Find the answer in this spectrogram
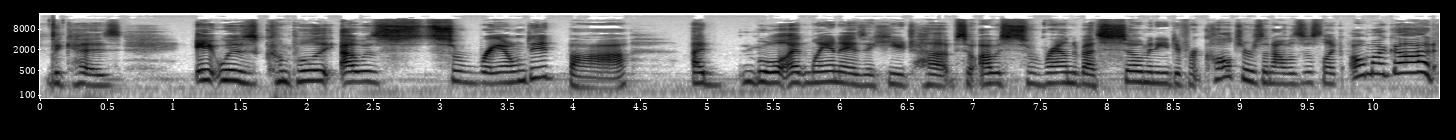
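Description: A woman's voice: a little high, slight background noise. A woman co-hosting a podcast, telling candid stories in a casual chat, swearing freely. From Southern US. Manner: candid, swearing, animated storytelling. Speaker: podcast co-host.

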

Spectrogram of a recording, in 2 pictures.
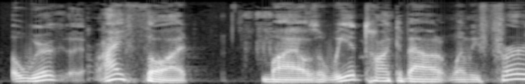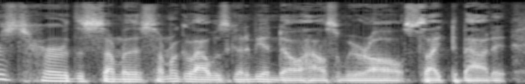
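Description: Deep-voiced enthusiastic man, podcast co-host. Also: a little mellow, husky, dry recording. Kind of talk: casual chat about sci-fi TV.

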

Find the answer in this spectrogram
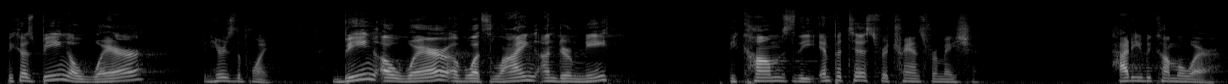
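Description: A man preaching a sermon in a calm, conversational way that rises into emphatic questions. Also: a little high, slow, long pauses. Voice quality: calm, soothing voice. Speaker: pastor. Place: church sanctuary. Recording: long reverb of a church hall.

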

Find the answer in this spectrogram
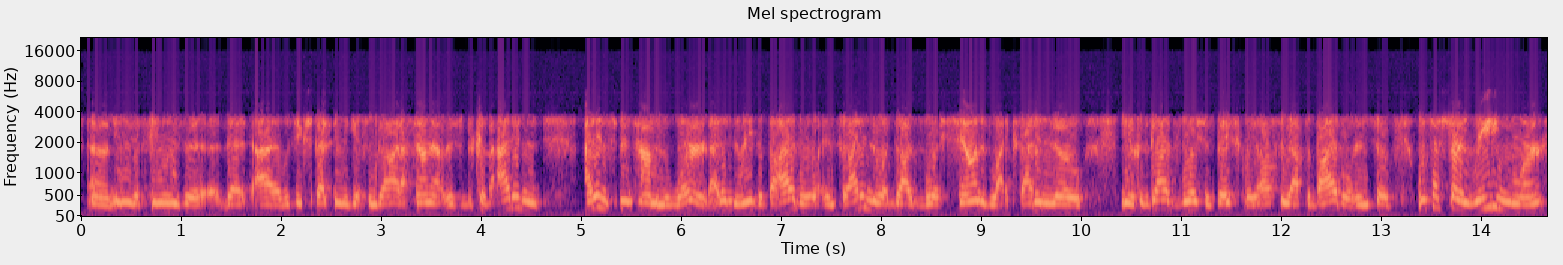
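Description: High-voiced man on a tinny phone line. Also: fairly even intonation, a little fast. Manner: rambling and earnest, with many fillers and restarts; self-deprecating humor. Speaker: guest. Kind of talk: casual interview chat.

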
